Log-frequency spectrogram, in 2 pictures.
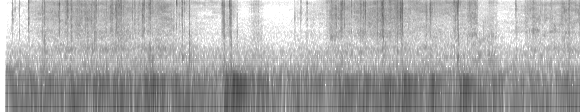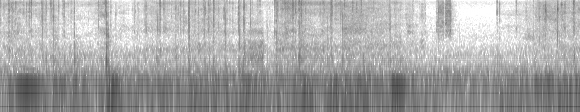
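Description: Fingertips with medium-length, dark-painted nails scratch and tap across the plastic keys of a white, low-profile wireless keyboard with a solid, thin aluminum base. The result is a steady, crinkly, bright scratching texture broken by soft tapping clicks, all over a constant low rumble.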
